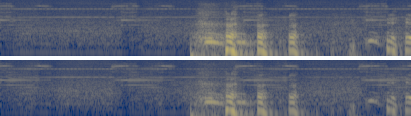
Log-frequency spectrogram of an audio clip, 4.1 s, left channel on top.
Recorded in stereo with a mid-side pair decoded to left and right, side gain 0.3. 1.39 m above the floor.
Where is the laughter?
70° left; by 4.1 s 75° left.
